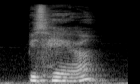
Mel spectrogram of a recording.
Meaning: so far, until now, as yet
- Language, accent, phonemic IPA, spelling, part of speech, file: German, Austria, /bɪsˈheːɐ̯/, bisher, adverb, De-at-bisher.ogg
